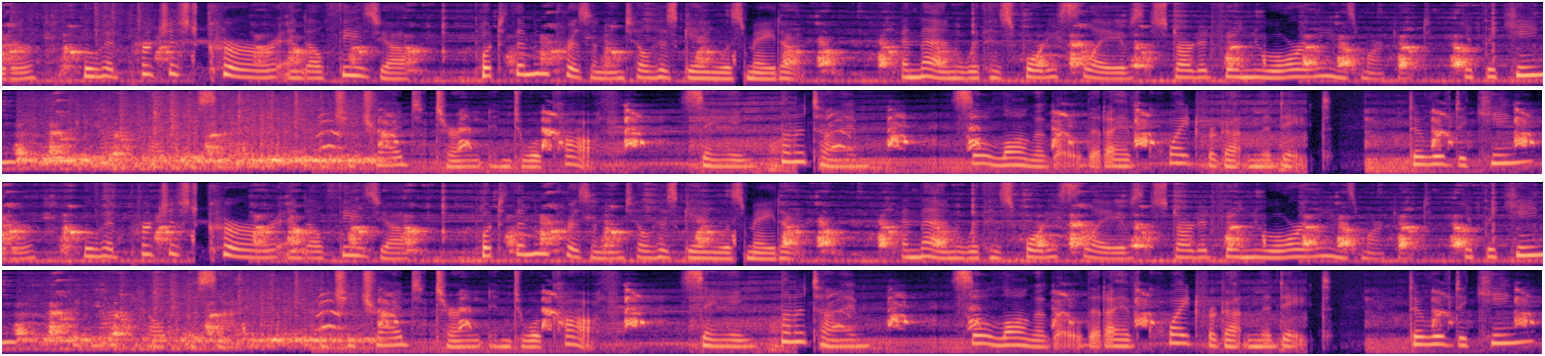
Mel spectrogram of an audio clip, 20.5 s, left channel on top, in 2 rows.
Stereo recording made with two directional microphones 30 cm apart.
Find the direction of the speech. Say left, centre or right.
centre.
